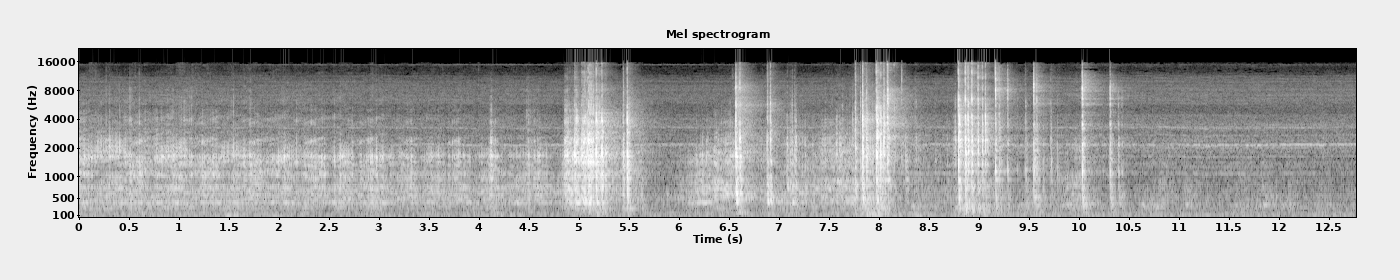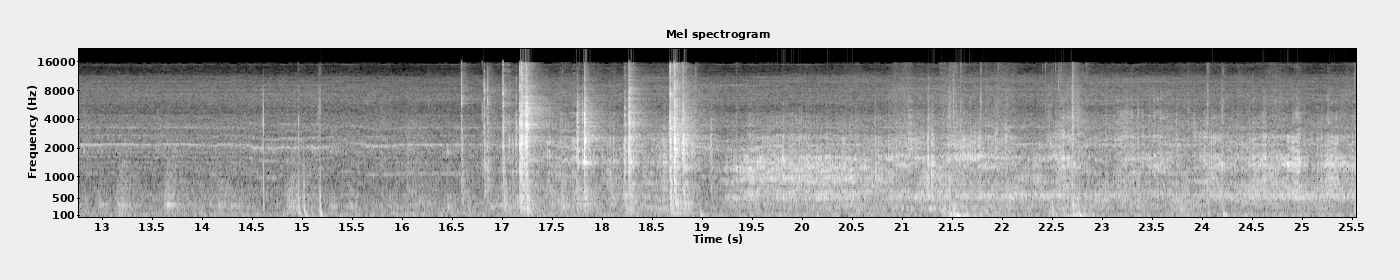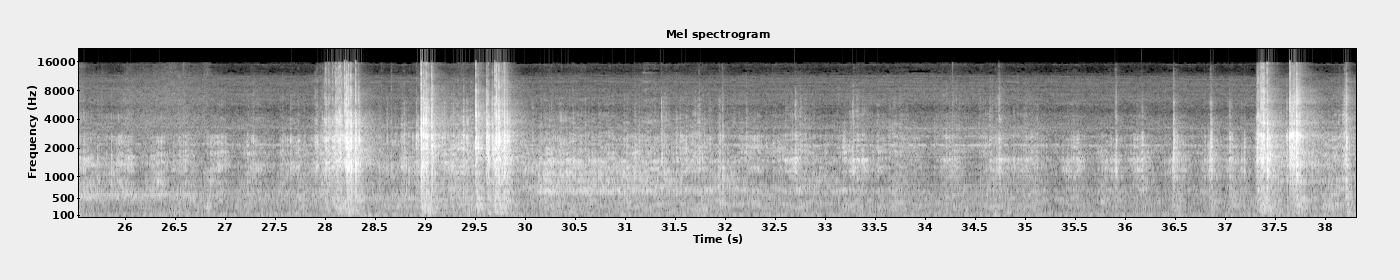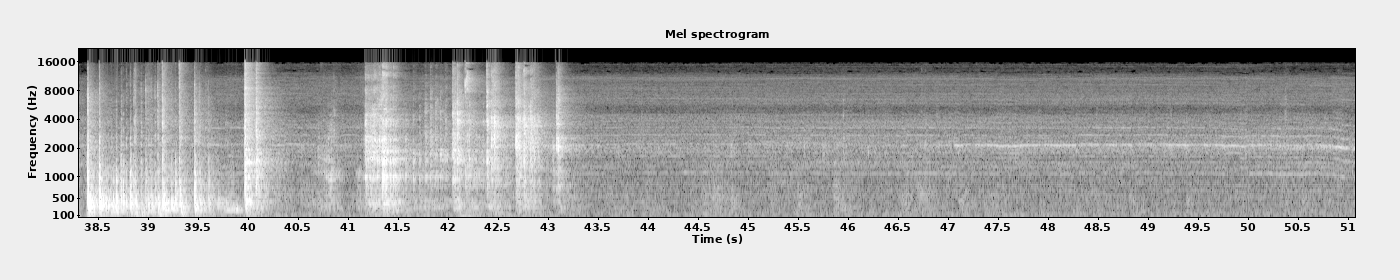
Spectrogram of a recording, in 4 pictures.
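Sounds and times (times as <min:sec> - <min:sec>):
marbles clicking on plastic: 0:00.0 - 0:10.5, 0:16.6 - 0:43.2
marbles rolling along plastic track: 0:00.0 - 0:11.2, 0:16.0 - 0:43.4.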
